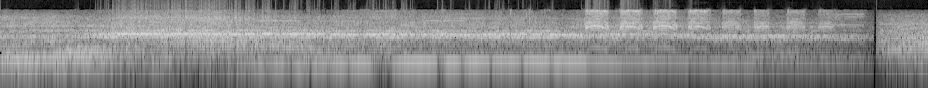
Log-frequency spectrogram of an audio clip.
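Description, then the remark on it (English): A loud, drawn-out howl attributed to a Sasquatch-like creature reported around Falk, Arkansas, holds a steady low pitch with rough overtones, then breaks into a quick series of pulsing, wavering wails before cutting off abruptly. No one speaks. “And that this creature, whatever it is, emits one of the most terrifying sounds ever recorded.”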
